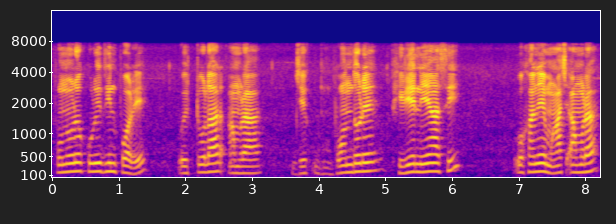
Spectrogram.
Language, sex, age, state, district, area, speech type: Bengali, male, 30-45, West Bengal, Howrah, urban, spontaneous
